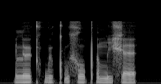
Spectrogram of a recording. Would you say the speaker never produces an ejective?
no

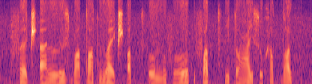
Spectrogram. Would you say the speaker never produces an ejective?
no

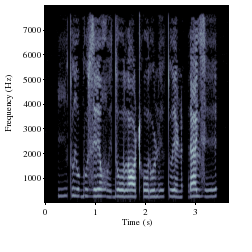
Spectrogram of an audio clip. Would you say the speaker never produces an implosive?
yes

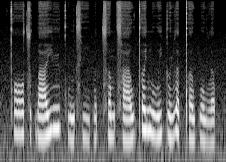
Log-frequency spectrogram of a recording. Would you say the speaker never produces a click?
yes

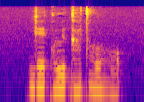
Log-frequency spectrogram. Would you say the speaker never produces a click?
yes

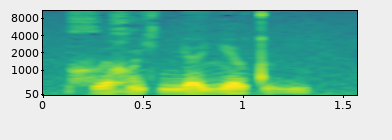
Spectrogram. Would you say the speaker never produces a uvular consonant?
no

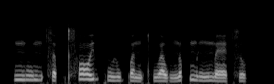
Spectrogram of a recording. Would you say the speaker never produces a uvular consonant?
yes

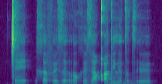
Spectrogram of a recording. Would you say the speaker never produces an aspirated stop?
yes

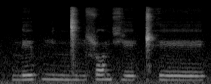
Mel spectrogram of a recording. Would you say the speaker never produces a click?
no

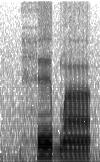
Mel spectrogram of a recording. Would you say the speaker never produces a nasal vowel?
no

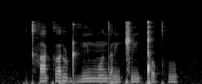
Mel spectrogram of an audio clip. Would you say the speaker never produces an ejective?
yes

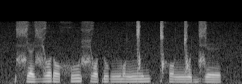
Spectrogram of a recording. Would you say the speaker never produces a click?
no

